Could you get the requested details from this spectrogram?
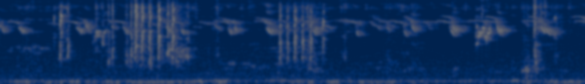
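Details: Lovebird chirping: quick high downslurred chirps mixed with loud clattering bursts of harsh, broadband noise, over a soft low hum.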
